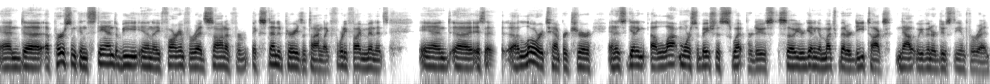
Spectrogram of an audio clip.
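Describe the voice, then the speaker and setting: A plain, everyday voice from a man at medium pitch, fairly quick in pace with ordinary pitch variation, dry and close with no echo against a quiet background. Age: 50s. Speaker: wellness center executive. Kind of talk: interview. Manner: frequent filler words.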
